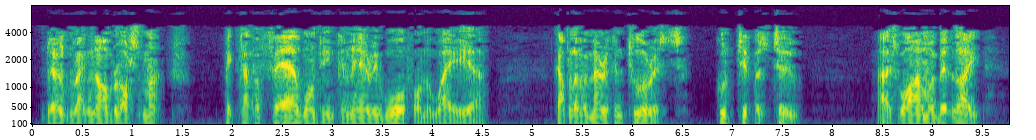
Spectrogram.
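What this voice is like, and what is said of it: Deep bass voice, Cockney accent. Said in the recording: “His voice was a deep, attractive bass, but its accent was pure Cockney.”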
